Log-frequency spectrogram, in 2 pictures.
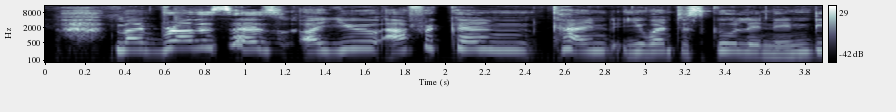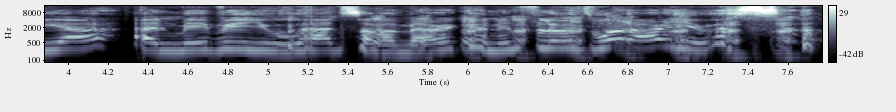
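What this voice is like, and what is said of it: Mixed African, Indian, American accent. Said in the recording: “I can actually layer it on and even sound even more African ... It's like a schizophrenic accent.”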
